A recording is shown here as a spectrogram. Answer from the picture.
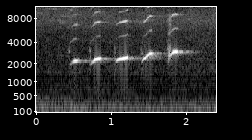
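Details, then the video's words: Greater green leafbird at rest, January 2022, giving a string of five clear, sustained whistles on nearly the same pitch, the last rising slightly and ending with a brief flourish; low hum underneath. "Kicauan Cucak Ijo saat nyantai"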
